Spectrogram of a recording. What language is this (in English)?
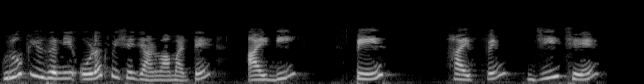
Gujarati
